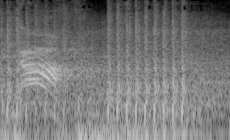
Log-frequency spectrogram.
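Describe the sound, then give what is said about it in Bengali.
A volley of gunfire as several shooters open fire together, heard as a loud, rapid burst of many sharp shots packed closely together. “সে বসে পড়তেই এক ঝাঁক গুলি ছুটে এলো”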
